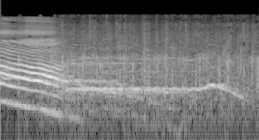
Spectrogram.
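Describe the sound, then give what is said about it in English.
An audience bursts into steady applause and cheering as a performer from Lancashire is welcomed to the stage, opening with a loud falling whoop, then a long held shout rising briefly near the end over a dense wash of clapping. “She's come all the way from Lancashire, so she deserves extra applause.”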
